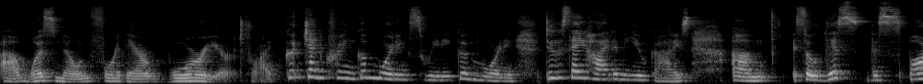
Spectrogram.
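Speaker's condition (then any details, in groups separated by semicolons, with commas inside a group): No condition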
